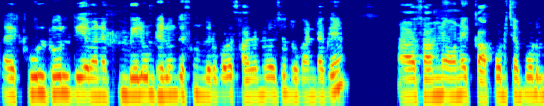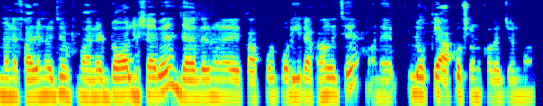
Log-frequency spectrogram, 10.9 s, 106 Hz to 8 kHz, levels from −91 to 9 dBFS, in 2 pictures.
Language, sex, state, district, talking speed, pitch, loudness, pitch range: Bengali, male, West Bengal, North 24 Parganas, 185 wpm, 165 Hz, -17 LUFS, 160-170 Hz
